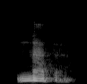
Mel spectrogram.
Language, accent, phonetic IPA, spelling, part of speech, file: Catalan, Valencia, [ˈna.ta], nata, noun, LL-Q7026 (cat)-nata.wav
- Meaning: cream (dairy product)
